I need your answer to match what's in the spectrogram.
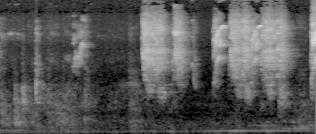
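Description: Cockatiel giving harsh, broadband screeching calls in bursts of under a second, several in quick succession, after a few softer chirps.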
